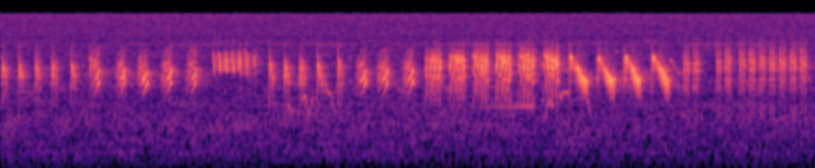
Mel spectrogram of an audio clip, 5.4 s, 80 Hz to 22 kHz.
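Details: Black-browed reed warbler singing at the Kita-Fuji training area, Japan, on June 16, 2019: a fast, varied chatter of high, scratchy notes, about three per second, broken by a brief buzzy trill.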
